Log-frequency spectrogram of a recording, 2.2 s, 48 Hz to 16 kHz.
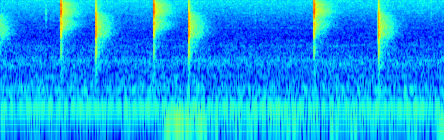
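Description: Small metal snap-dome contact plate on an HME COM6000 belt pack's button membrane clicking as it is pressed with a pin: six short, sharp clicks in pairs. The crisp click shows the dome is still good and needs no reshaping.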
